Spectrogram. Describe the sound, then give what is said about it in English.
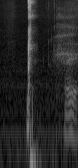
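A person imitates a sneeze: one loud, sharp burst of breath, then a short voiced trailing sound after a brief pause. “The evil in me wanted to sneeze so bad.”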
